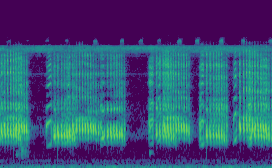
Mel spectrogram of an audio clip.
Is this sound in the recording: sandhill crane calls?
yes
